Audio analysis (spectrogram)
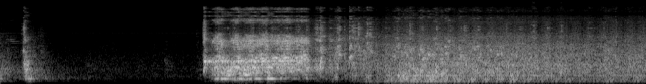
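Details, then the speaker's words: Home-built rat rod roadster, dead cold start after sitting several days, choke readjusted that morning: cranks briefly, catches right away and settles into a steady even idle with no misses or knocks. "on a dead cold start she's been sitting here for ever since the last time I missed was it was just several days ago"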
